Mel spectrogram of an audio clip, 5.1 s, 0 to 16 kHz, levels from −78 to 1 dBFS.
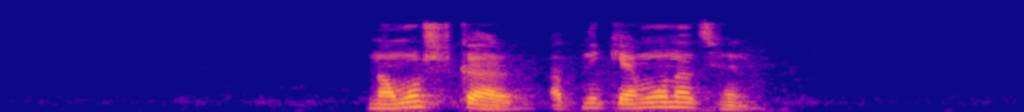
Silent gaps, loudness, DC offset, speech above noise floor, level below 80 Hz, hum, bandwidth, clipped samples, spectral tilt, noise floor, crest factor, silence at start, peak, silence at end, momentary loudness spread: none; -18 LUFS; under 0.1%; 55 dB; -56 dBFS; none; 7.8 kHz; under 0.1%; -5.5 dB/octave; -72 dBFS; 20 dB; 1.85 s; -2 dBFS; 1.35 s; 12 LU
